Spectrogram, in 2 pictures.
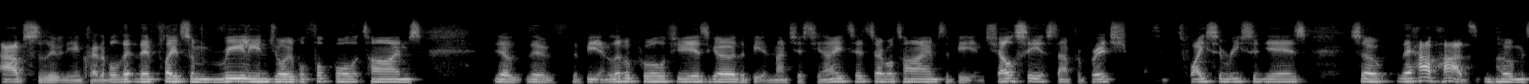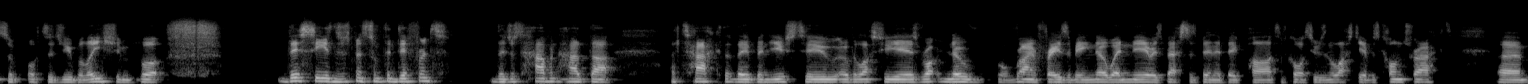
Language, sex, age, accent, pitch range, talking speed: English, male, 20-39, British, 110-125 Hz, 190 wpm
